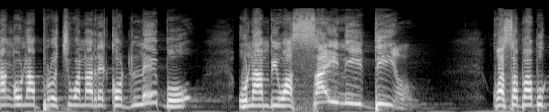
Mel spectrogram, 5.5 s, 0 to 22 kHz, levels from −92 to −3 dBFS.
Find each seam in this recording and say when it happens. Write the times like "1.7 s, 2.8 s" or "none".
none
